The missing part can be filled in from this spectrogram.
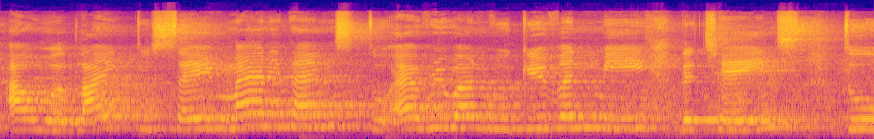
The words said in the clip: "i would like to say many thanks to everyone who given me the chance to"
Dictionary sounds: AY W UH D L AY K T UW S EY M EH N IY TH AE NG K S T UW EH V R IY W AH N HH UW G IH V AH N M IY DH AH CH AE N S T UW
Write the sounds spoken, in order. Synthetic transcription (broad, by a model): AY W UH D L AY K T UW S EY M EH N IY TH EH NG S T UW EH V R IY W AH N HH UW G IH V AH N M IY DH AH CH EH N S T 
